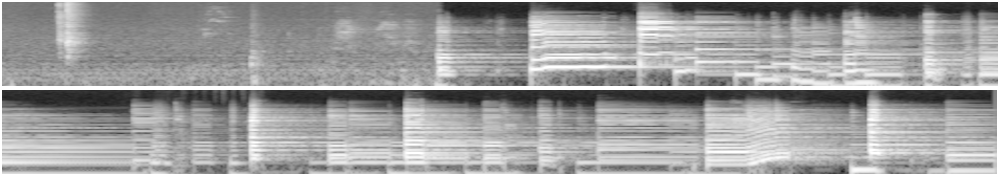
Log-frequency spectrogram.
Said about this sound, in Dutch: Maar het is gewoon een heel, heel bruikbare, bruikbare gitaar. En vooral voor die Strat sound is, is het perfect.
